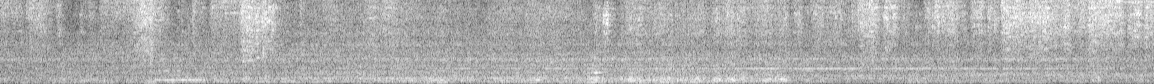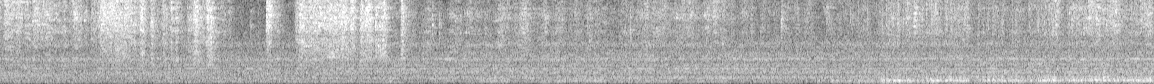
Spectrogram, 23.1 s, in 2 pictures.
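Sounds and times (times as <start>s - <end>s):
train wheels rumbling on rails: 0.0s - 23.0s
wheels hissing and scraping: 0.1s - 23.0s
brief squealing tone: 5.2s - 11.6s.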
